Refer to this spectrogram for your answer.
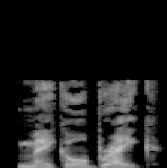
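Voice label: "make-or-break", British English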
